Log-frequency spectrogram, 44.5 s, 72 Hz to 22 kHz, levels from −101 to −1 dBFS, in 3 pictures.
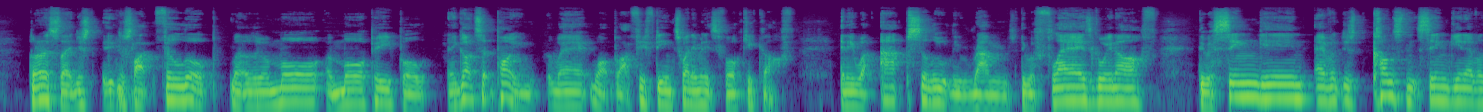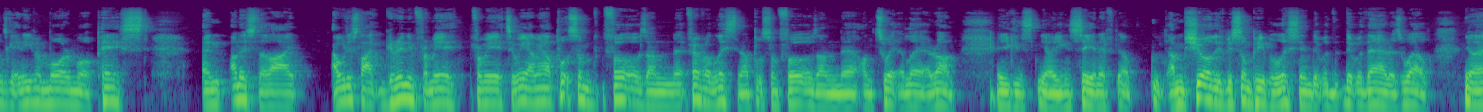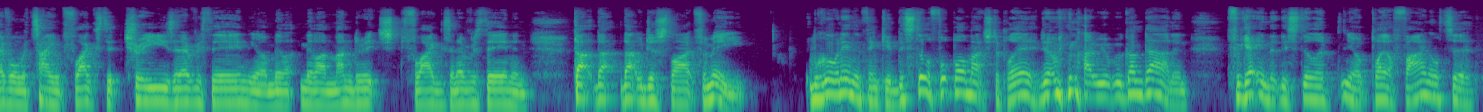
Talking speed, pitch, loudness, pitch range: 230 wpm, 120 Hz, -27 LUFS, 105-140 Hz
